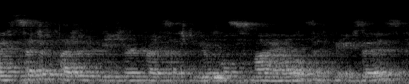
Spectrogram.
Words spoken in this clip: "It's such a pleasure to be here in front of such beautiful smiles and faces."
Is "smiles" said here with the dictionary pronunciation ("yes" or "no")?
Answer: yes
